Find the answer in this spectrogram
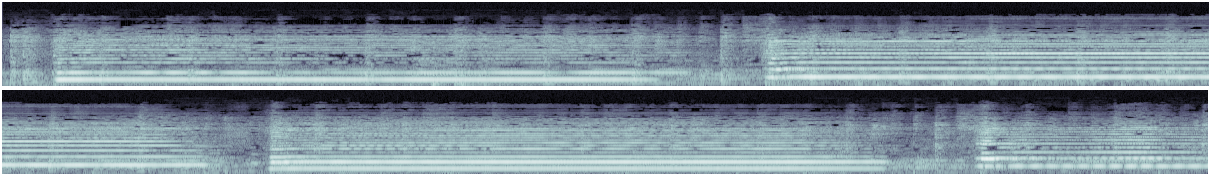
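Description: Saxophone playing long tones: three steady held notes of about six seconds each, the middle one highest and the last one lowest, with short breaks for breath between them.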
